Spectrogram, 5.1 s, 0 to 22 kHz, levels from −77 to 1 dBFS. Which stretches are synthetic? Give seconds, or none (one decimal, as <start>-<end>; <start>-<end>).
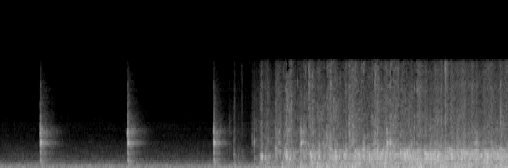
0.0-2.8; 4.2-5.1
